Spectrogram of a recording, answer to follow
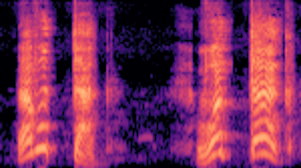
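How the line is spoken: Indignant shout. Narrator (Russian): возмущенно закричал я на Фокину

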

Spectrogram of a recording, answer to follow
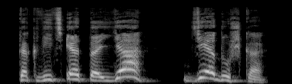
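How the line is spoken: Joyful shout. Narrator (Russian): обрадованно закричал Петя

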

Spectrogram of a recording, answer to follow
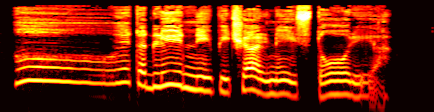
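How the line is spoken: Old woman sighing. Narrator (Russian): вздохнула старушка

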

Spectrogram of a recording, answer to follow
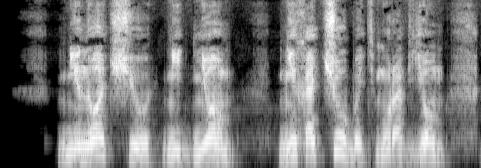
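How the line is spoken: Loud singing. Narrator (Russian): запел я громко во весь голос

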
